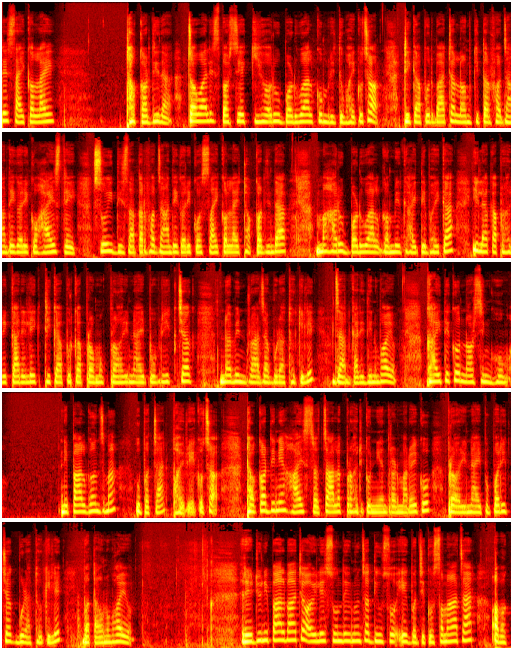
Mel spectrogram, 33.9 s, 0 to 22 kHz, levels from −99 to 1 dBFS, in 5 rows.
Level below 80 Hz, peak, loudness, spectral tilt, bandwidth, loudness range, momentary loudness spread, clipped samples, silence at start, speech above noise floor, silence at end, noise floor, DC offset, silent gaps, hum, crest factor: -46 dBFS; 0 dBFS; -21 LUFS; -5 dB/octave; 18.5 kHz; 2 LU; 7 LU; under 0.1%; 0 s; 32 dB; 0.05 s; -53 dBFS; under 0.1%; none; none; 20 dB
